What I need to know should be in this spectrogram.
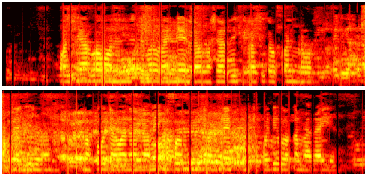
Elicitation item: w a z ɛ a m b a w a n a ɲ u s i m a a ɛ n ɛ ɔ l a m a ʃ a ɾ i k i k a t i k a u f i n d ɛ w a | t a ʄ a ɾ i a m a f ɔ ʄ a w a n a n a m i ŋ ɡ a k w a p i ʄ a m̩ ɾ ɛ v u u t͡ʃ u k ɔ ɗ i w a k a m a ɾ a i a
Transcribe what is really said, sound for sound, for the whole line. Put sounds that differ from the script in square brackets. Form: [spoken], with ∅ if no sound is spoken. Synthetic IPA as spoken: w a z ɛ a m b a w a n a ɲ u s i m a a ɛ n ɛ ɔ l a m a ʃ a ɾ i k i k a t i k a u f [a] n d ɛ w a | t a ʄ [i] ɾ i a m a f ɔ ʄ a w a n a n a m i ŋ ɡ a k w a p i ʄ a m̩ ɾ ɛ [f] u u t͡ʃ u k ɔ ɗ i w a k a m a ɾ a i a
